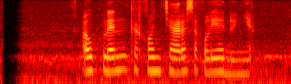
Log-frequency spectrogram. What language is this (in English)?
Sundanese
